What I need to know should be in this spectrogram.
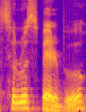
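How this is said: It is said with an English-like pronunciation. The speaker calls it right. "정확한 영어 발음은 슬루스입니다"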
